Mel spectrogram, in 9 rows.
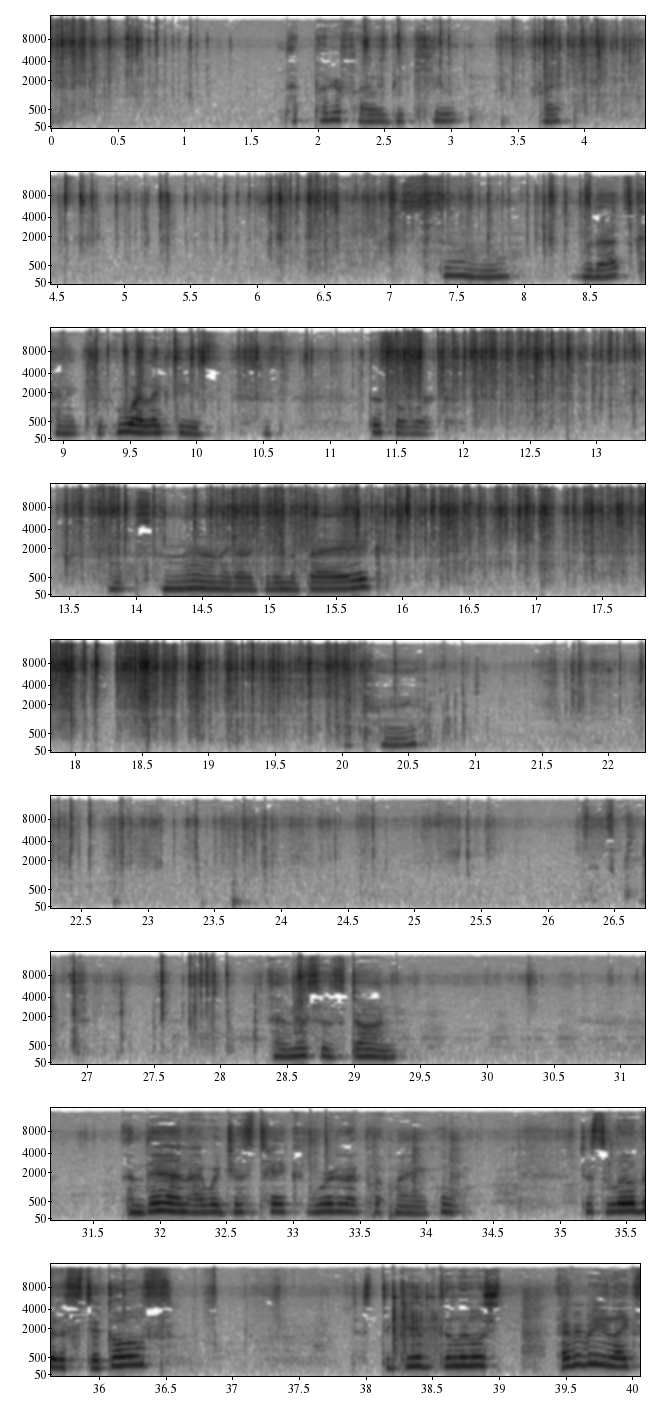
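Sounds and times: plastic packets crinkling: 0.0s - 29.0s, 32.6s - 33.5s.

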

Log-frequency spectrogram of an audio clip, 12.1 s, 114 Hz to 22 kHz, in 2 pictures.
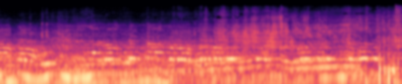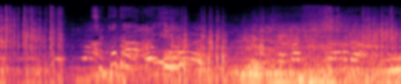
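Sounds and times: car engine at high revs: 0.0s - 12.0s
exhaust crackles: 0.2s - 7.1s, 8.6s - 12.0s.

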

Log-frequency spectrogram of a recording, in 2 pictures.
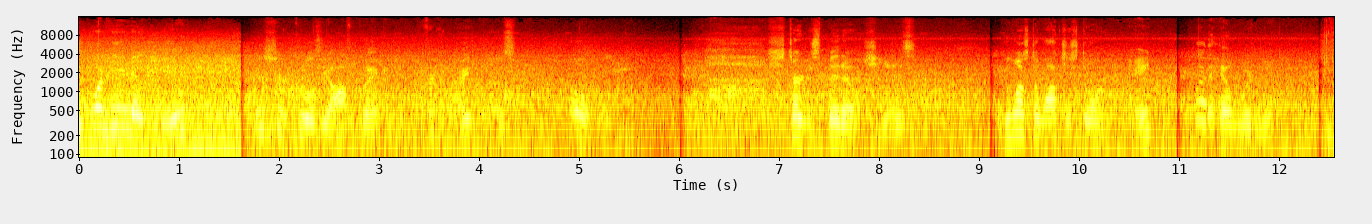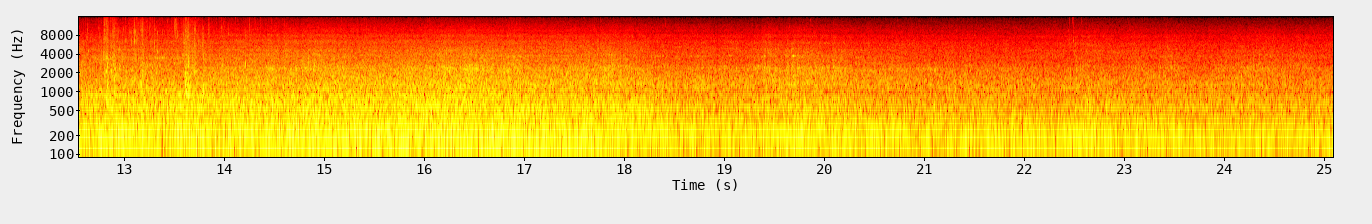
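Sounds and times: pool water sloshing and splashing: 12.4s - 17.7s.

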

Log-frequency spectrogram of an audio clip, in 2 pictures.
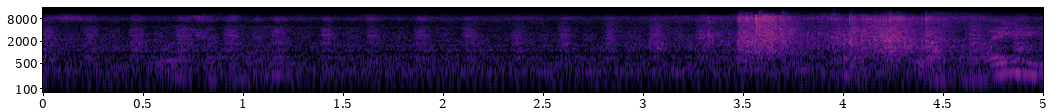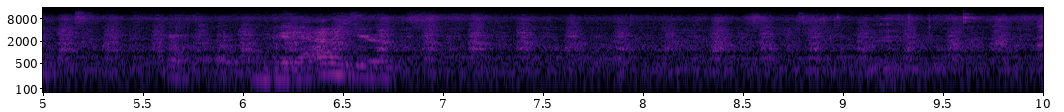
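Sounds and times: dog panting: 0.0s - 10.0s.

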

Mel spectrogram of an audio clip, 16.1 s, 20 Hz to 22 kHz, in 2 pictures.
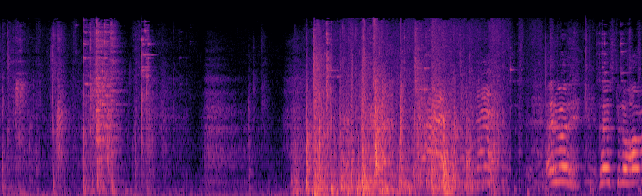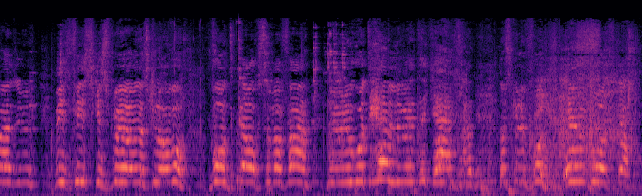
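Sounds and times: something breaking with clatter: 3.8s - 6.5s.

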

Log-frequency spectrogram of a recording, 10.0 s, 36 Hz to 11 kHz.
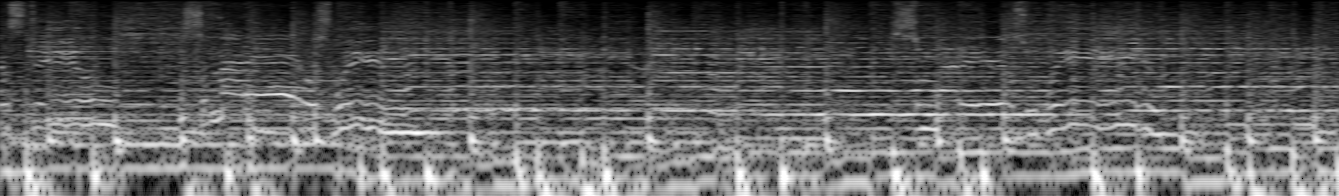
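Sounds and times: instrumental music with guitar: 0.0s - 10.0s.

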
